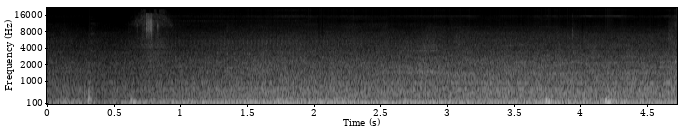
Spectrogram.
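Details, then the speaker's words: Renault turbo car driving at crawling speed after a sticking part was cleaned and greased: a couple of dull thuds from the rear over low road rumble. The knock is not fully gone; an anti-roll bar link is suspected. "Oh no, I can still hear something knocking at the back."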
